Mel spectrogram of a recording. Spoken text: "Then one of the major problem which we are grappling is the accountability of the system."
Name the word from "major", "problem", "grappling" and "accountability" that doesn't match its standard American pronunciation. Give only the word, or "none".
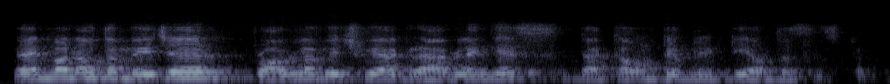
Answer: grappling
